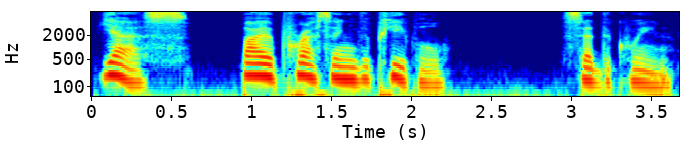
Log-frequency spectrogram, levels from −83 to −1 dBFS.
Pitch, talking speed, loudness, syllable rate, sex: 155 Hz, 130 wpm, -19 LUFS, 4.2 syllables/s, female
